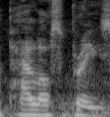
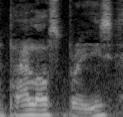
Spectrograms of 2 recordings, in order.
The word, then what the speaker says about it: Palace Breeze: my forever buy a Palos breeze I think I might pronounce it wrong before but it's a palace Breeze palace was a palace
